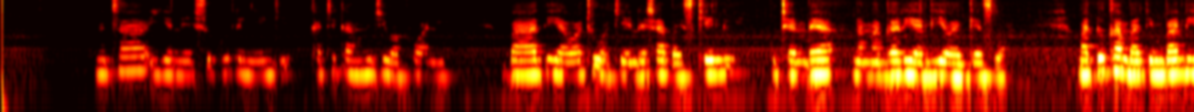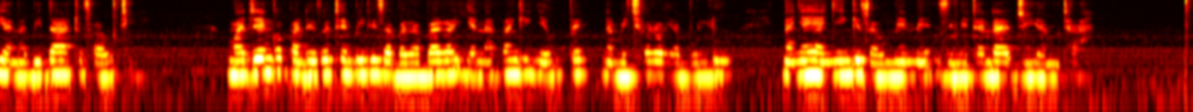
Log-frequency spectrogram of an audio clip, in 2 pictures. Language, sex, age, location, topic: Swahili, female, 25-35, Mombasa, government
